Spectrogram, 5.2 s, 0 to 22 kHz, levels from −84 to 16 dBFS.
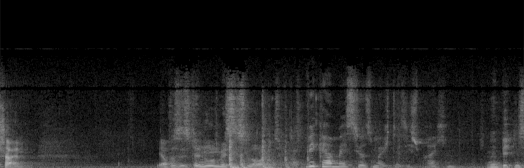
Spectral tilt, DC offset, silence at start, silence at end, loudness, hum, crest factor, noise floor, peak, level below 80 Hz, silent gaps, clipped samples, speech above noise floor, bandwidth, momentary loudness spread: -4.5 dB/octave; under 0.1%; 0 s; 0 s; -27 LUFS; none; 22 dB; -50 dBFS; -4 dBFS; -58 dBFS; none; under 0.1%; 24 dB; 15 kHz; 19 LU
